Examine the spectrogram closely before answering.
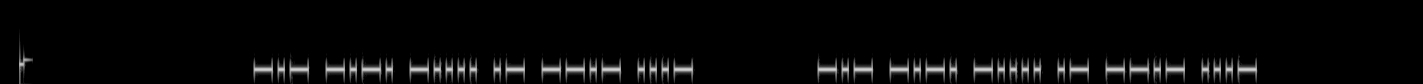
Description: Morse code, heard as a keyed tone, about 20 wpm, 700 Hz. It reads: KC6AQV KC6AQV
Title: USA Call Signs - 6 Characters - Repeated 2x - 20wpm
